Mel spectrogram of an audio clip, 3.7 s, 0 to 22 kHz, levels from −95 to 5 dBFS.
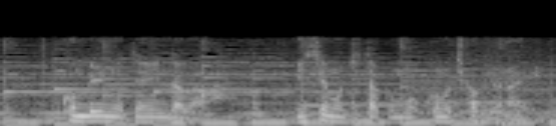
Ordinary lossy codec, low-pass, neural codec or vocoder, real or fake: none; 7.2 kHz; none; real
